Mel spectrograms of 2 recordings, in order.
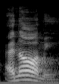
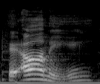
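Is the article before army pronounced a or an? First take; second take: an; a. First: The article has an n linking into army. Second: The article is a plain vowel, no n. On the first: The speaker calls it right. "but you say an army" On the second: The speaker calls it wrong. "It's not a army"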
